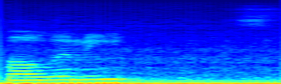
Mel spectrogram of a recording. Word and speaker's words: Ptolemy: Galileo, Galilei, Claudius Ptolemy, assuming T is silent, Nicholas Copernicus, Christian Huygens, and this is Frank.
